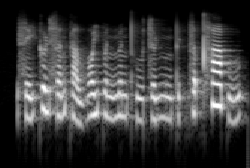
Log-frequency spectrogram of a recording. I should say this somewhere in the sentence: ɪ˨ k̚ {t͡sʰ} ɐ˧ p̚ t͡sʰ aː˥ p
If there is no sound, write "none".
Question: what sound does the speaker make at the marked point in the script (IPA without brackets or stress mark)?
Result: t͡s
